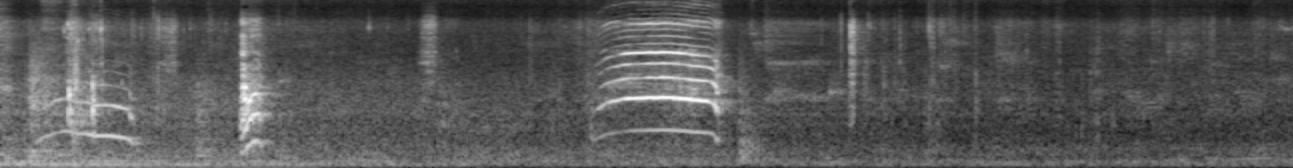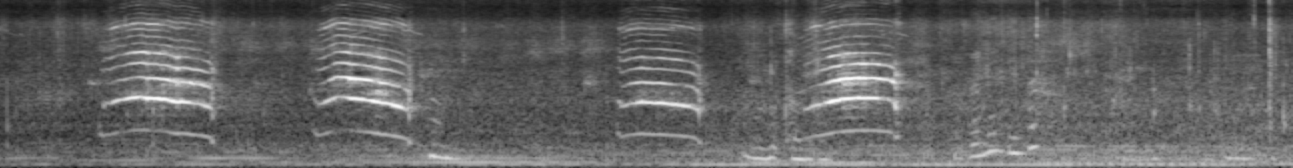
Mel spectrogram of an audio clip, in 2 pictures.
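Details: Cat during its first bath giving a series of loud, drawn-out meows that rise and then fall, one short cry first, then five more spaced one to three seconds apart, with faint background noise between.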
